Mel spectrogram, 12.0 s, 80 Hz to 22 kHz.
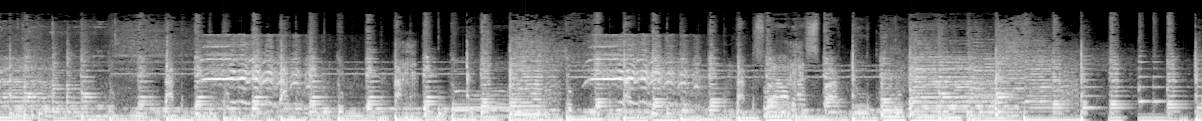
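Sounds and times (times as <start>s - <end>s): upbeat music with steady beat: 0.0s - 12.0s
horse whinnying: 2.0s - 3.3s, 5.8s - 7.0s.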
